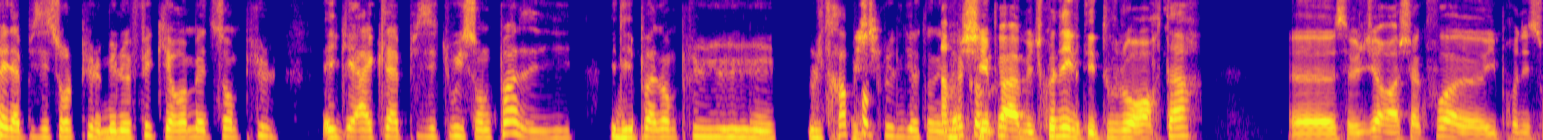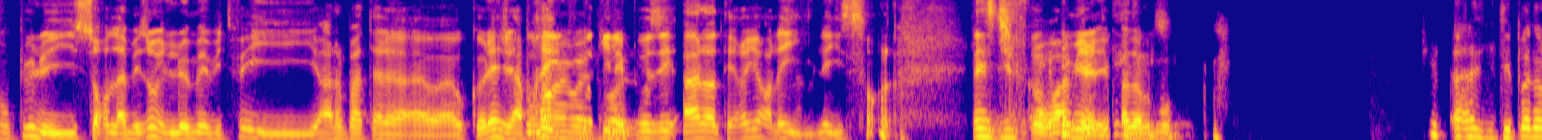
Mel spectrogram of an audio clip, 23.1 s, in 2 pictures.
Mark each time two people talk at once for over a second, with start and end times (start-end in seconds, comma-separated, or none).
19.1-20.4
